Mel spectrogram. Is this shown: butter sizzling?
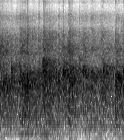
no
